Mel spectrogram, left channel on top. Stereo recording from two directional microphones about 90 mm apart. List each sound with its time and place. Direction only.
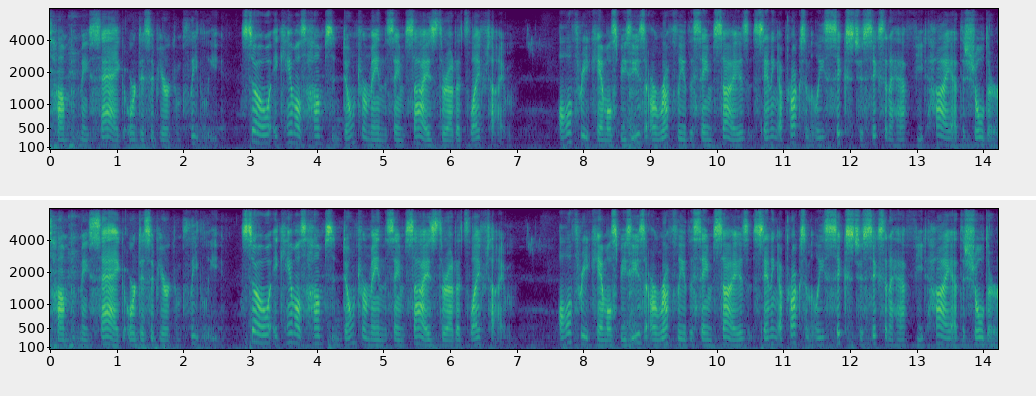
0.0 s speech: 25° right (ahead or behind)
0.8 s speech: 45° right (ahead or behind)
1.7 s speech: 15° right (ahead or behind)
2.4 s speech: 25° right (ahead or behind)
